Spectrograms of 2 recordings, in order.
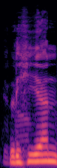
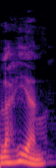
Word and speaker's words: Lahyan: disebut perang Banu lahyan nama ini muncul dalam dua pengucapan lihyan dan lahyan Banu lahyan adalah cabang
